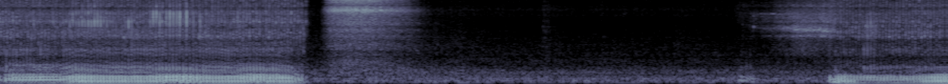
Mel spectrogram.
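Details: Deep, rattling snore from a Chow Chow held for about two seconds, followed by a long hush and the start of the next rumbling breath.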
